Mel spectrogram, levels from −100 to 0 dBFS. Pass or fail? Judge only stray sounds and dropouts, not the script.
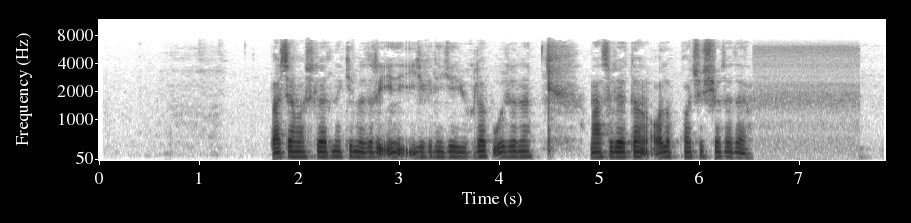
pass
